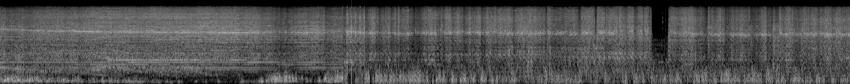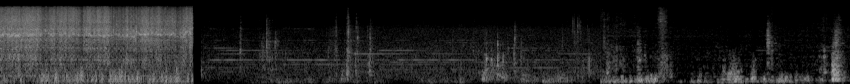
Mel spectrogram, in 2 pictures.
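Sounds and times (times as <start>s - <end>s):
power tool motor whining: 0.0s - 10.4s
rough wood cutting noise: 0.0s - 10.5s.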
